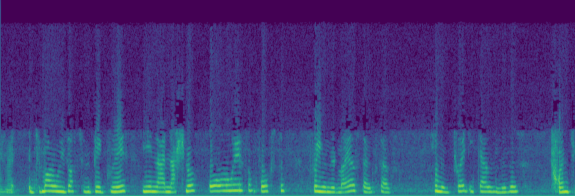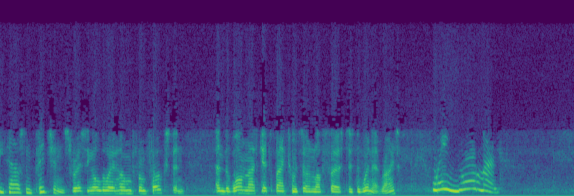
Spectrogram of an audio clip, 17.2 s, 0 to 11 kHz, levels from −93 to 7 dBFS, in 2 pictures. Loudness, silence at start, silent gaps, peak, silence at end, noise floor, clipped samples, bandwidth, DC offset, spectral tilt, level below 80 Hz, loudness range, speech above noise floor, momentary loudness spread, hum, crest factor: -15 LUFS; 0 s; none; 0 dBFS; 1.1 s; -45 dBFS; under 0.1%; 4.4 kHz; 2%; -8 dB/octave; -56 dBFS; 3 LU; 31 dB; 11 LU; none; 14 dB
